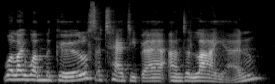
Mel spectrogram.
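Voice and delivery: ordinary delivery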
